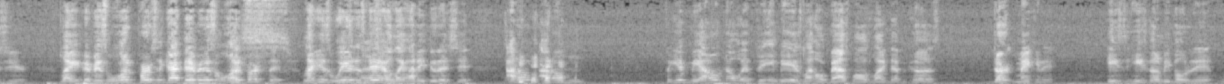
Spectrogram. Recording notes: SOME AUDIO ISSUES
